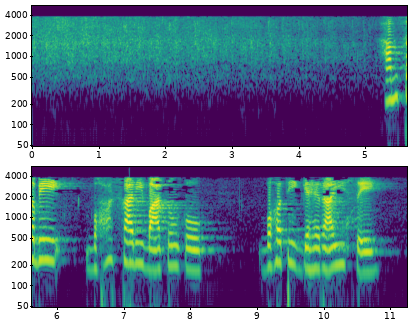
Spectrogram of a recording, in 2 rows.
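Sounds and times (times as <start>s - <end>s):
crowd applauding: 0.0s - 5.2s
speech: 5.3s - 8.3s, 9.0s - 10.9s.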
